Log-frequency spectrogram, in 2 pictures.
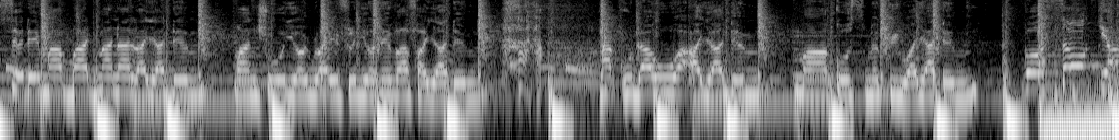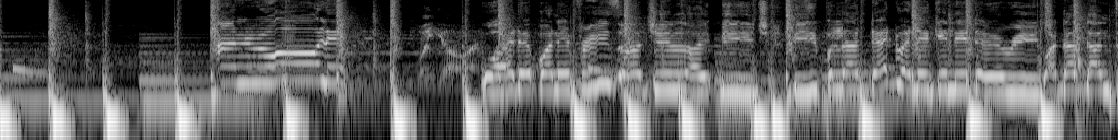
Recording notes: PRIVITE PARTY LIVE AUIDO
